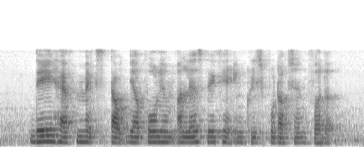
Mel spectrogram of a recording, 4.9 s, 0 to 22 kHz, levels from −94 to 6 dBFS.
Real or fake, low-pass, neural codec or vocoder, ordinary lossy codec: fake; 5.4 kHz; codec, 24 kHz, 3.1 kbps, DualCodec; none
